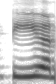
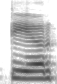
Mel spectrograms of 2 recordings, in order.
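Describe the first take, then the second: First: The vowel sounds like 'ear'. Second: The vowel sounds like 'air'. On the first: The speaker calls it wrong. "इसको भी टीयर नहीं पढ़ेंगे" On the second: The speaker calls it right. "ये इसका correct उच्चारण है"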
